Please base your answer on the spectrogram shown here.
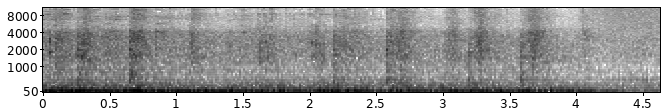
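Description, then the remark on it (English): A train picks up speed along the rails with a steady low rumble and a rhythmic clacking over the track joints, fairly loud, the noise easing off slightly at the end. “He began to breathe more easily as the train picked up speed.”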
